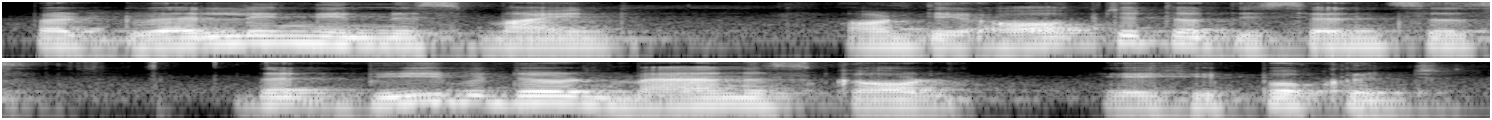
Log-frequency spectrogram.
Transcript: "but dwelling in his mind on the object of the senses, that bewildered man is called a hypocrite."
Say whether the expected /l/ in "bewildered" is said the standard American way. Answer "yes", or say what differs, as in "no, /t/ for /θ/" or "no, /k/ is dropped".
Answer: no, /l/ is dropped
